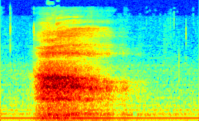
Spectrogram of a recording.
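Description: A woman's single breath into the microphone, lasting about a second, over a faint steady low hum.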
